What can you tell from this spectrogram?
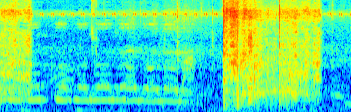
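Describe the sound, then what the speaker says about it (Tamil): Packed rice being stirred in a pot, heard as scraping and stirring clatter at close range, with a louder burst of stirring near the end over a steady background hiss. "கிண்டி விட்டுக்கிறோம்."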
